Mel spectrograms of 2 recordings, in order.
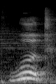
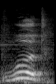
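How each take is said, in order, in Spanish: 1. La L es muda al final. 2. La L es muda al final.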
